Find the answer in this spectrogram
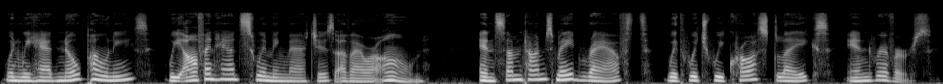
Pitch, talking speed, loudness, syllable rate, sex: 180 Hz, 155 wpm, -17 LUFS, 4.0 syllables/s, female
